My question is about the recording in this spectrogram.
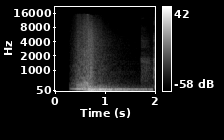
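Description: Whoosh sound effect with a deep boom under it, for an animated news-intro graphic. It starts suddenly about a third of a second in and fades away over about a second and a half.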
